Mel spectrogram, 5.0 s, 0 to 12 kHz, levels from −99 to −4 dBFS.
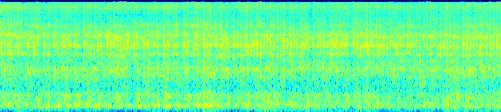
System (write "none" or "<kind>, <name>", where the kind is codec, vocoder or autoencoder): codec, SNAC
